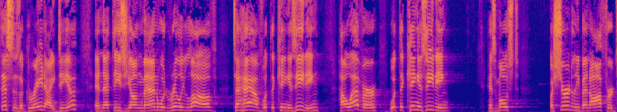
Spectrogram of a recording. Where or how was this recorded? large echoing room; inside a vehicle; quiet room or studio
large echoing room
